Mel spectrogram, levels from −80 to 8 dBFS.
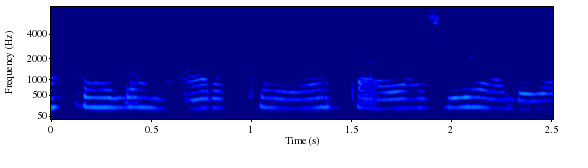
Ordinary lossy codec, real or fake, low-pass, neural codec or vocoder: AAC, 32 kbps; fake; 7.2 kHz; codec, 16 kHz, 16 kbps, FreqCodec, smaller model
